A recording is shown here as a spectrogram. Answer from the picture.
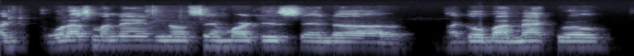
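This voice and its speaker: Speaking at a moderate pace, a man with a fairly high pitch has an unremarkable speaking voice. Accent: American. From Arizona. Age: 30s. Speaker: rapper. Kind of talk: casual chat. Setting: recording studio.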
